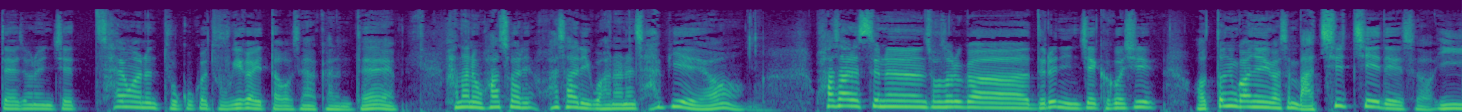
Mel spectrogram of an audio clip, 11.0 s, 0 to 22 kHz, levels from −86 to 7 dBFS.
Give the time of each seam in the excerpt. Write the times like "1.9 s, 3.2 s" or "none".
none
